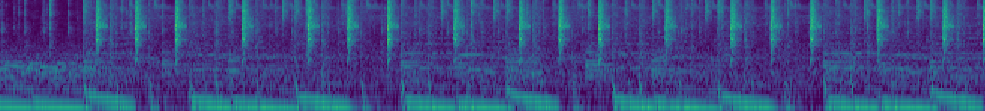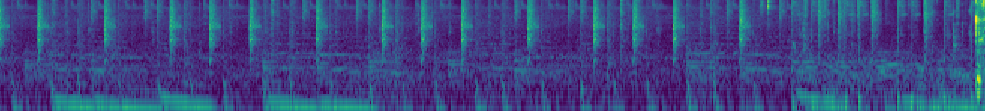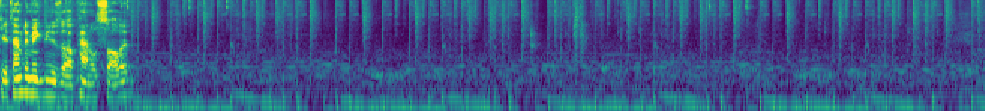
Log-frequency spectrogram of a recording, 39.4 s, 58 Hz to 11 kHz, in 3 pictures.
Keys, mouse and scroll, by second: 0.4 shift+middle click, 0.9 shift+middle click, 1.2-1.6 scroll down 2, 1.8 shift+middle click, 2.4 shift+middle click, 3.1 shift+middle click, 3.7 shift+middle click, 4.2 middle click, 4.7 shift+middle click, 5.4 middle click, 6.0 shift+middle click, 6.4 shift+middle click, 7.3 shift+middle click, 8.8 shift+middle click, 9.3 middle click, 9.8 shift+middle click, 10.6 scroll down 1, 10.6 middle click, 10.9 scroll up 1, 11.2 shift+middle click, 11.7 shift+middle click, 12.1-13.8 shift+middle drag, 14.1 middle click, 14.6-15.1 scroll up 2, 15.2 middle click, 15.5 scroll down 2, 16.2 shift+middle click, 17.0 middle click, 17.6 shift+middle click, 18.5 middle click, 19.1-21.5 shift+middle drag, 21.7 middle click, 22.2 shift+middle click, 23.3 click, 23.8 Tab, 24.3-25.5 shift+middle drag, 25.8 Tab, 26.3 middle click, 27.0 middle click, 27.9 click, 28.7 shift+click, 29.6 click, 34.2 alt+c, 34.5 middle click, 35.1 scroll down 1, 35.6 click, 36.2 click, 36.8 scroll up 2, 37.3-38.4 shift+middle drag.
